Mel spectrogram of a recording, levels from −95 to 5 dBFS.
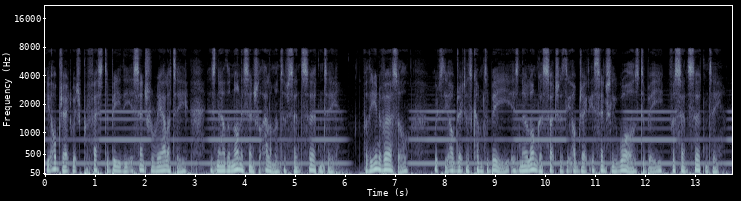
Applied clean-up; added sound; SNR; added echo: none; Wind instrument, woodwind instrument; 14 dB; none.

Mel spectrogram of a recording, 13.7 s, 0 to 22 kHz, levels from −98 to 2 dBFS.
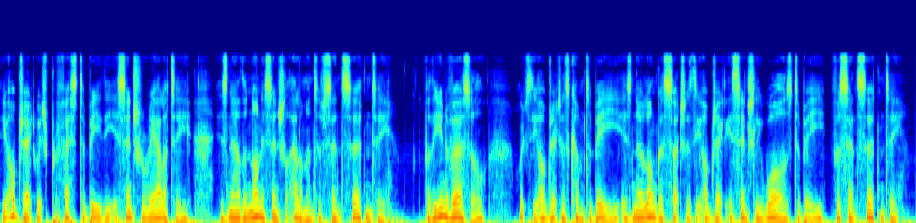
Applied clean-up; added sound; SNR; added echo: none; none; none; none.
